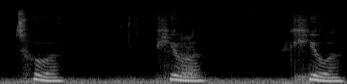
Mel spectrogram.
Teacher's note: This is a diphthong, a double vowel sound. The shape the mouth makes changes from the beginning of the sound to the end. It's pronounced ur.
